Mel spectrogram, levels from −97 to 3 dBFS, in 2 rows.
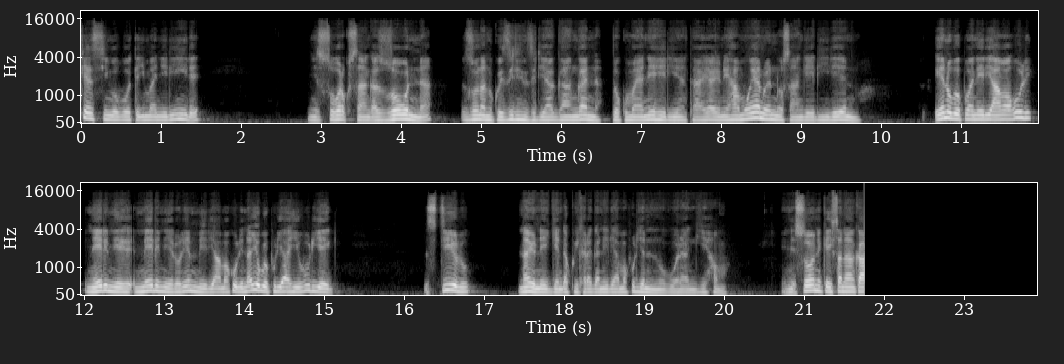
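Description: Transcoding between lossy codecs runs throughout: the speech carries layered smearing and nothing above 15.8 kHz, which points to roughly 52 kbit/s MP3 re-encoded as Opus.

Audio dropout to silence at 21.75 s, right after "so nikeisana nka": the input was likely lost, leaving silence with no room tone until the end.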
